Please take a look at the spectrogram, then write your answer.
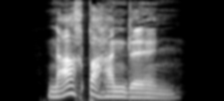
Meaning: to treat again
- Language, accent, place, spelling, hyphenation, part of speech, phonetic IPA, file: German, Germany, Berlin, nachbehandeln, nach‧be‧han‧deln, verb, [ˈnaːxbəˌhandl̩n], De-nachbehandeln.ogg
